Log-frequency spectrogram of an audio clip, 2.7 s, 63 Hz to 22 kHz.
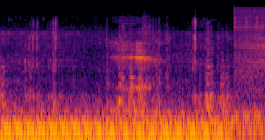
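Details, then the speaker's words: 1950s Ford with a flathead V8, unregistered since 1981, first drive after an ignition fix: deep, even low rumble under way with no knocks, ticks or misses. Good temperature and oil pressure. "I like that sound I mean no spinnies but we're moving oh she sounds mean yeah"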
